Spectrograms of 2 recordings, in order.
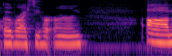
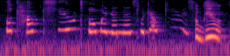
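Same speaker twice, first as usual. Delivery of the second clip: gushing over cuteness. Real, not acted. Showing viewers the cute mail she was sent, gushing. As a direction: coo at something adorable in a tiny high voice.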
